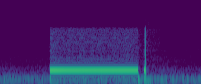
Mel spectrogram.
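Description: A telephone ringback tone of an outgoing call sounds from the earpiece: one steady electronic beep lasting about a second, quickly followed by a short second blip, fairly loud over faint line noise, with no voices.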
